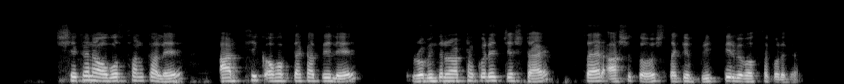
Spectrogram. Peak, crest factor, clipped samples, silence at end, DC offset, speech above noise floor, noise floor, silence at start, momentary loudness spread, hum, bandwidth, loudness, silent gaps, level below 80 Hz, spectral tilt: -2 dBFS; 16 dB; under 0.1%; 0.45 s; under 0.1%; 53 dB; -68 dBFS; 0.7 s; 7 LU; none; 5 kHz; -17 LUFS; none; -56 dBFS; -10.5 dB/octave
